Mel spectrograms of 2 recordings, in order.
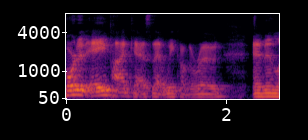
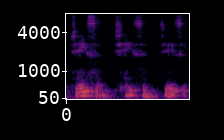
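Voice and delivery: hushed repeated name; 12 dB quieter, slower than usual. Retold or imitated. Someone answers quietly who it is.

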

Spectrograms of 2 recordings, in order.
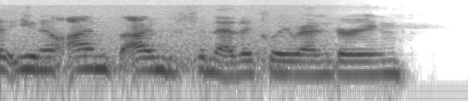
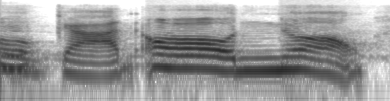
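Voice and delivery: loud acted dismay; hammed-up panic, getting louder; alarmed; 8 dB louder, much slower than usual. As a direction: cry out in mock alarm. [name] panicking on seeing family.

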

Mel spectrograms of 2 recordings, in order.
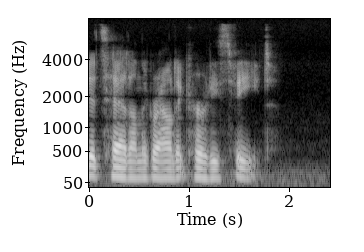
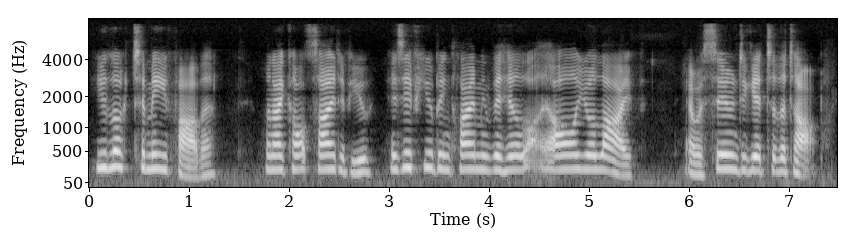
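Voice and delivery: put-on high, light storybook boy; earnest young son; 8 semitones higher than usual. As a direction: speak up to father in a higher voice. Voices Curdie in story.

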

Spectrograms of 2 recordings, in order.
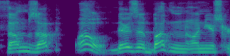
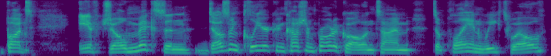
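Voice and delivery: usual speaking voice

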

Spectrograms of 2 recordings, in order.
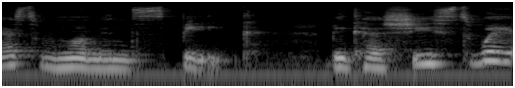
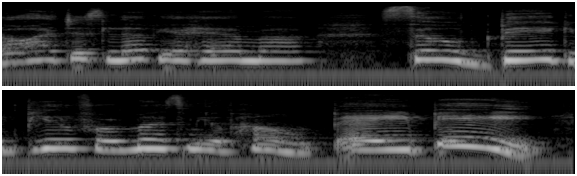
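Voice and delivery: lightly imitated Jamaican man, pitched higher; Jamaican accent; 7 semitones higher, 4 dB louder than usual. Stranger complimenting a woman's hair in line, light mock Jamaican accent. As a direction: flatter her with a playful hint of a Jamaican accent. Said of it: "he says in a Jamaican accent".

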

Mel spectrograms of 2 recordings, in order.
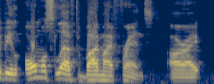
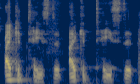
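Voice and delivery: low and much softer, repeated; hushed intensity; 6 semitones lower, 10 dB quieter than usual. Real, not acted. Storyteller recalling anger at his friends, hushed intensity. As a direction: drop right down, almost to yourself.

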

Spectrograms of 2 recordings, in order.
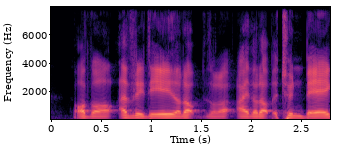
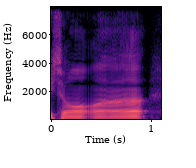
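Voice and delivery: slow, soft imitation of a slack-throated addict; mimicked drug-user drawl, quiet and slow; heroin addict's drawl; 4 semitones lower, 5 dB quieter, slower than usual. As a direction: drag the words out with a relaxed larynx. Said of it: "larynx in your throat being relaxed".

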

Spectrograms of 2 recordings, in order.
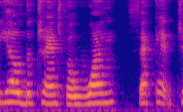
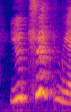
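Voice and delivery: higher, louder, furious accusation; angry accusation; 8 semitones higher, 6 dB louder than usual. A narrator's reading. Percy accuses Ares, angry and raised. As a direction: fling the accusation at him.

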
